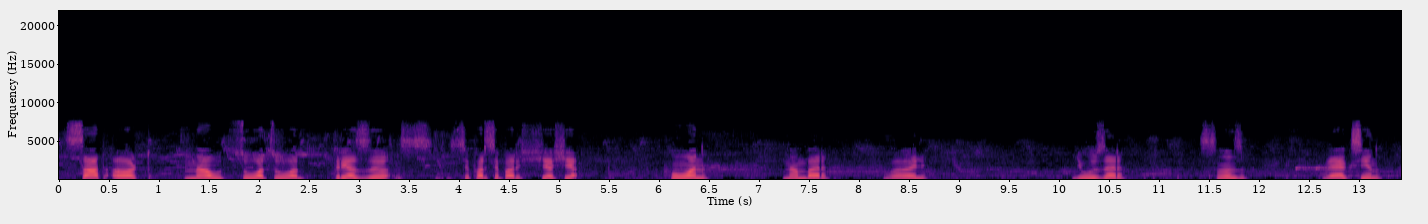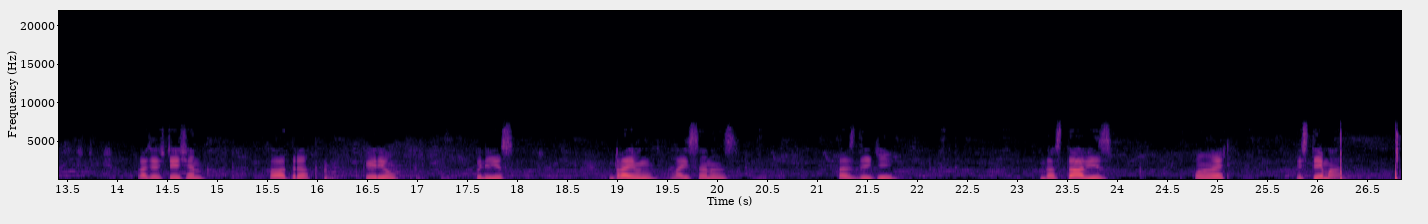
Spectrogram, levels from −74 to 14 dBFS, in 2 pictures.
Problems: constant background noise, background conversations at intervals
